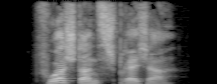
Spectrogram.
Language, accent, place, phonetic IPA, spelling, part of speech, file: German, Germany, Berlin, [ˈfoːɐ̯ʃtant͡sˌʃpʁɛçɐ], Vorstandssprecher, noun, De-Vorstandssprecher.ogg
- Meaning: executive spokesman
